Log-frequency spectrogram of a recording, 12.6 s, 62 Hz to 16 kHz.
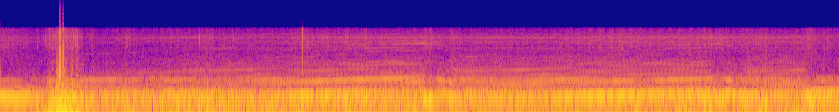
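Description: Air-cooled flat-six engine of a Porsche 911 with a 3.2-litre motor, heard from inside the cabin, pulling up through the revs under acceleration. Its pitch drops at upshifts about six and eleven seconds in. A loud thump comes about a second in.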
